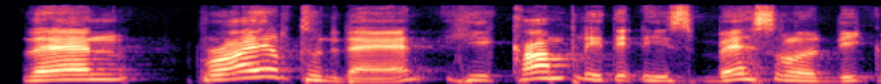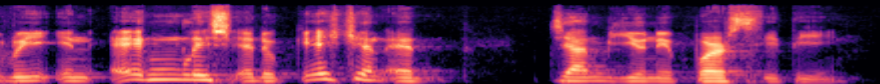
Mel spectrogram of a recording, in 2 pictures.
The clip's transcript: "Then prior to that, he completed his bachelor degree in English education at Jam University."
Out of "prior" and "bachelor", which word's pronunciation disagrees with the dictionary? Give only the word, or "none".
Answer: bachelor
